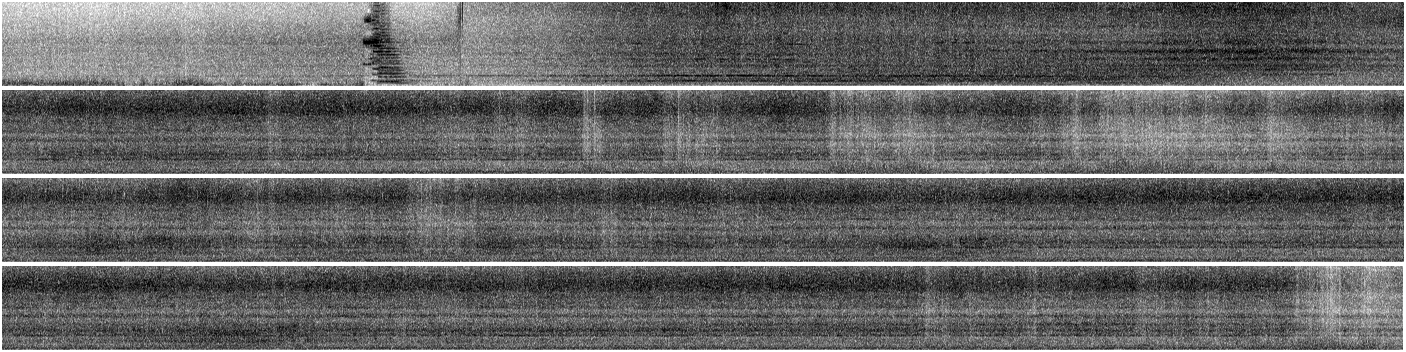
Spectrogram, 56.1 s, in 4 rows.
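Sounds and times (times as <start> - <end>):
diesel locomotive engine drone: 0.0 - 56.0
rumble of wheels on rail: 0.0 - 56.0.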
